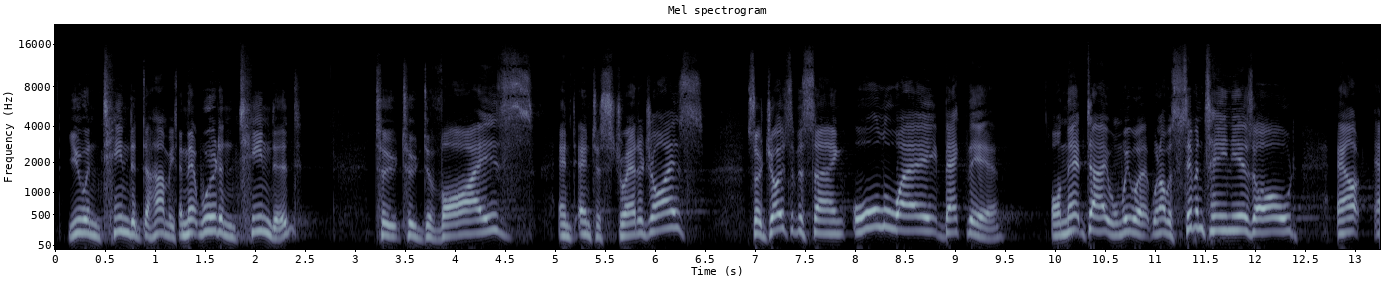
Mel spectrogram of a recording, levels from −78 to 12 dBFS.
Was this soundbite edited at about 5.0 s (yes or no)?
no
